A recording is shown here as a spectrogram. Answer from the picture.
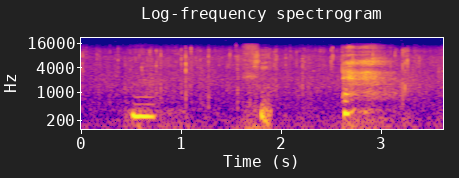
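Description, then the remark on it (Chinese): Soft, steady patter of rain, a quiet, even hiss with a few louder drips or splashes scattered through it, heard at a low level with no voices. “把音频切换成斑点型的雨声。”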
